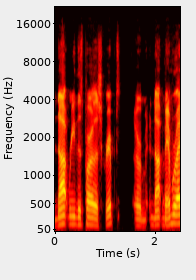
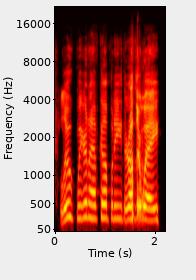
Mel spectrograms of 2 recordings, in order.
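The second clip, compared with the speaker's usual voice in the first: high, raised warning call; mock urgent call; 10 semitones higher, 3 dB louder than usual. Han calling to Luke that company is coming, mock urgent. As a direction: imitate calling out to a partner, pitched well up.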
